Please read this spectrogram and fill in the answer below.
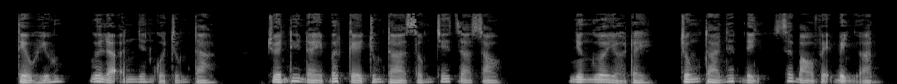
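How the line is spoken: Gentle. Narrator (Vietnamese): Giọng của y nhẹ nhàng

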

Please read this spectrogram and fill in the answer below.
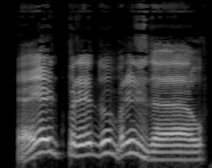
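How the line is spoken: Tipsy tone. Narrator (Russian): хмельным тоном сказал Олесм

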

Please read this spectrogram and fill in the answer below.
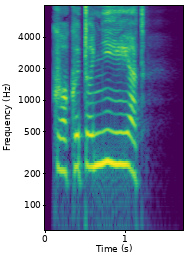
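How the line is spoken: Hissing. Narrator (Russian): зашипела Надка

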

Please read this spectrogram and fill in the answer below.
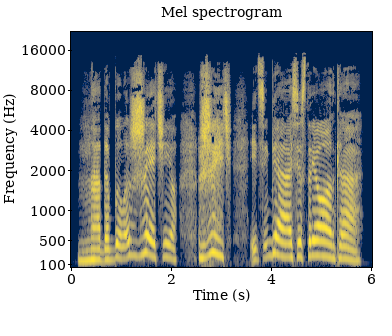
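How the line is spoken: Snarling growl. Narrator (Russian): зарычал, оскалившись

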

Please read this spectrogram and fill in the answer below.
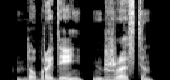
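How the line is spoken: Husky female voice. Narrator (Russian): хрипловатого женского голоса

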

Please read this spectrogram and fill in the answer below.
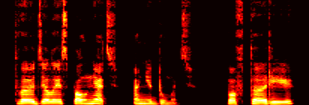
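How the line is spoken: Rough, commanding male voice. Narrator (Russian): как-то грубо и властно заявил один из мужчин

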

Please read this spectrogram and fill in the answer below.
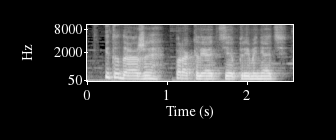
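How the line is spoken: Sorrowful sigh. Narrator (Russian): Она горестно вздохнула

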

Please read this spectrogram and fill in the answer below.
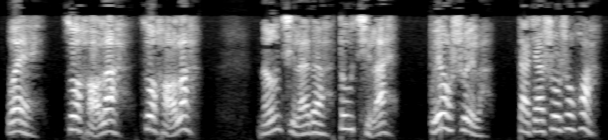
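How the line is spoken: Loud call. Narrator (Chinese): 他就大声的招呼

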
